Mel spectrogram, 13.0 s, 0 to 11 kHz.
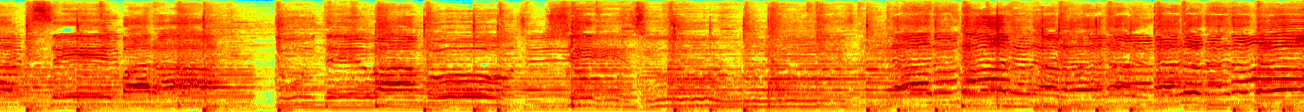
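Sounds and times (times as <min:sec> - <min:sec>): drum kit steady beat: 0:00.0 - 0:13.0
pop-rock band playing: 0:00.0 - 0:13.0.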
